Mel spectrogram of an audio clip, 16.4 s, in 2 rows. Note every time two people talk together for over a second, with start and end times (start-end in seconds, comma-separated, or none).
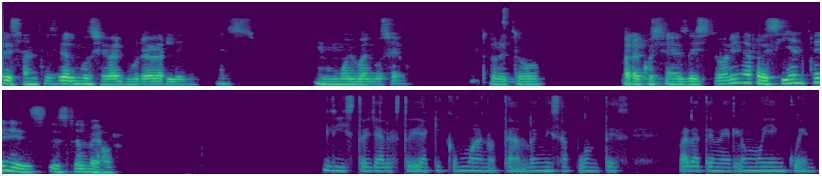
none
